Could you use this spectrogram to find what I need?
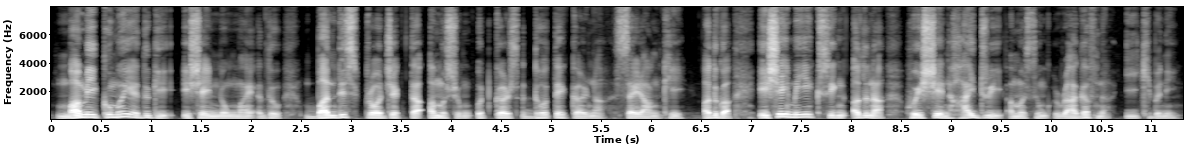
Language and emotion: Manipuri, neutral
